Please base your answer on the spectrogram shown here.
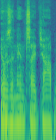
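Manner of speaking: muttering under breath. Retelling what the guy at the register said, imitating someone muttering under his breath. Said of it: "you could hear him under his breath go".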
